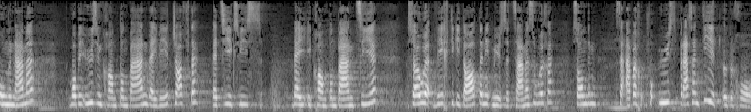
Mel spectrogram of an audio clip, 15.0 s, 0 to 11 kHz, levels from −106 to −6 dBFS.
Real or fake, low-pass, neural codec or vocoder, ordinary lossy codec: real; none; none; none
